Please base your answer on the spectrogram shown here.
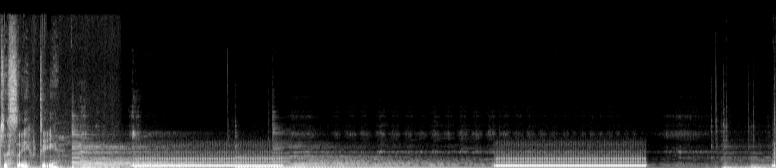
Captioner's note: phone ringing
